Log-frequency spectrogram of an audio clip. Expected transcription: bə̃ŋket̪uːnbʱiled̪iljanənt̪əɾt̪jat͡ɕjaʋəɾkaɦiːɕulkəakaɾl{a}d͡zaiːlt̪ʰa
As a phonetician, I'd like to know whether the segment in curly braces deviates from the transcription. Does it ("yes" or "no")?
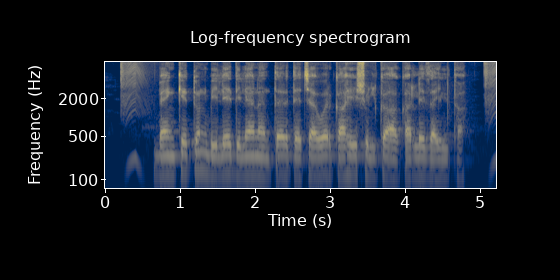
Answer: yes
